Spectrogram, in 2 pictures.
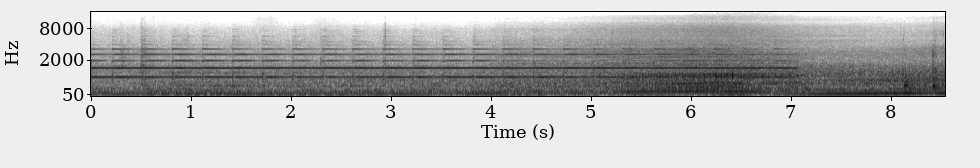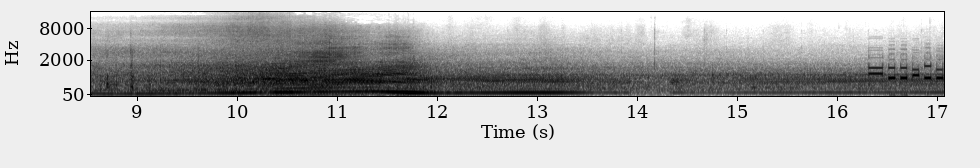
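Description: A level-crossing warning bell rings steadily for several seconds and then stops, while a train approaches and passes at speed, swelling to its loudest about ten to twelve seconds in with its engine note dropping in pitch as it goes by. A low engine hum then carries on and fades.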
